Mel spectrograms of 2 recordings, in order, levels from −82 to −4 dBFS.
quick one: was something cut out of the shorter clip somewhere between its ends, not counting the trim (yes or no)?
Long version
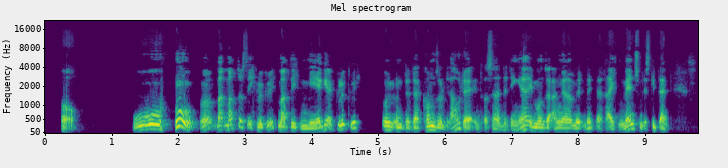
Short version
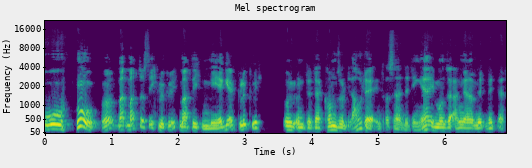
no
